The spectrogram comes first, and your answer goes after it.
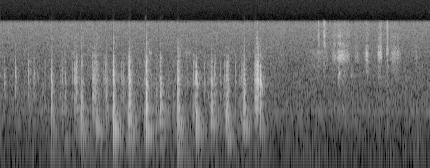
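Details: Squirrel on a windowsill chewing an office building in the afternoon: rapid, rhythmic gnawing scrapes, roughly three per second for about two and a half seconds, followed by a few fainter, higher scratchy clicks.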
